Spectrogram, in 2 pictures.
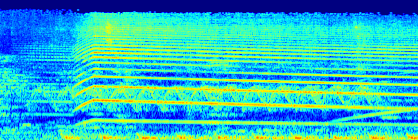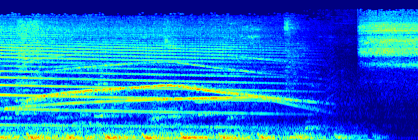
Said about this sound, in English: Thanks for listening to the news, and we'll be right back after this fire engine sound.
